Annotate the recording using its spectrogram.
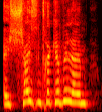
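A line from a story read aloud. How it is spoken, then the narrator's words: Sudden shout. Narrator (German): ruft plötzlich René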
